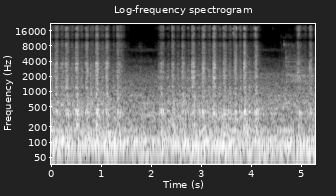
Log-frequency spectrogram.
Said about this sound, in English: So I just take the little side of the grater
